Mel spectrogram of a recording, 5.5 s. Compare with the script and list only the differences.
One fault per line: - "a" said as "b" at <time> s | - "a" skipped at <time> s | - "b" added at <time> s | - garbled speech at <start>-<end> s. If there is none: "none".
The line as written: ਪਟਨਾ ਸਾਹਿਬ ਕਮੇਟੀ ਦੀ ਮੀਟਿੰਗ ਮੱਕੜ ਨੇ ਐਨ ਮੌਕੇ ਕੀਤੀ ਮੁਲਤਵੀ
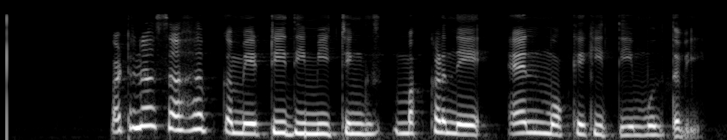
none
